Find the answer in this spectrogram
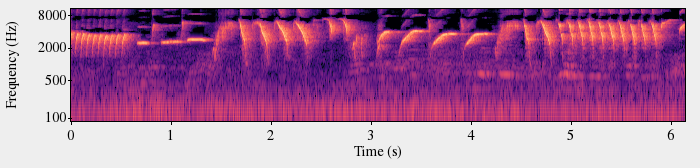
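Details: Canary singing in an elaborate 'gacor' style with 'cengkok mewah' variations: a fast buzzy trill opening, then a run of sweeping downslurred notes, short whistled phrases and a rapid rolling trill at the end, high and clear over a quiet background.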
